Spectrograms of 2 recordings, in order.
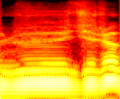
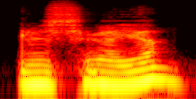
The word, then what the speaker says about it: ruse: 에루즈 루즈가 아니고 루즈로 발음해라죠. 루즈로에 영리한 속임수를 뜻한다. 루스가요 영리한이라는 뉘앙스가 들어 있다. 그죠? 루스가 아니고다 이거죠.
